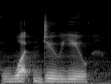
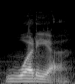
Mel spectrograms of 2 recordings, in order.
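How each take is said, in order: First: The last word is a full 'you'. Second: The last word is reduced to 'ya'. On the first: "It sounds nothing like what do you?" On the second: "the word you usually reduces to ya"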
